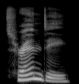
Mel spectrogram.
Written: trendy

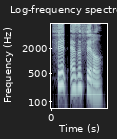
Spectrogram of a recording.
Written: fit as a fiddle

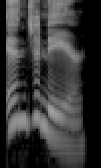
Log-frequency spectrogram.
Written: engineer

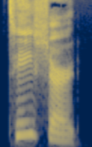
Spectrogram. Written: t-shirt

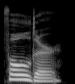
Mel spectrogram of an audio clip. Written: folder

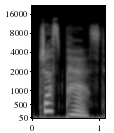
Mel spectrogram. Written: just past

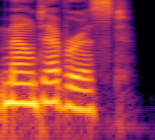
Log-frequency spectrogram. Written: Mount Everest

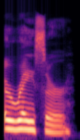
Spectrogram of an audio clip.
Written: eraser

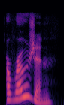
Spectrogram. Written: erosion

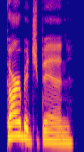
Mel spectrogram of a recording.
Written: garbage bin

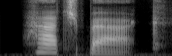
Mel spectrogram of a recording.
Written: hatchback

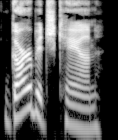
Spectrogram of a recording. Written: garbage can

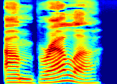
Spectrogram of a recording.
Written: umbrella

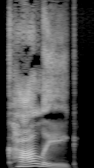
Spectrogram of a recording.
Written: colleague

